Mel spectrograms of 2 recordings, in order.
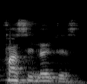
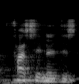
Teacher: for this word, you need to stress the first syllable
